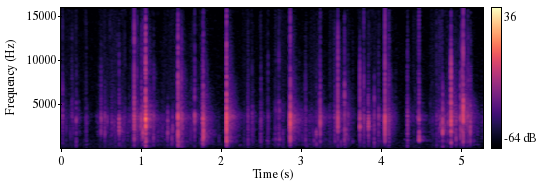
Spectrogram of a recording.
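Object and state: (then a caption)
Plastic film wrapper. A small blue printed package wrapped in plastic film is squeezed and crinkled with fingers and nails, giving a rapid, irregular series of sharp, crisp crackles. The sound is thin and bright with almost no low end, and each crackle stops almost instantly.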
